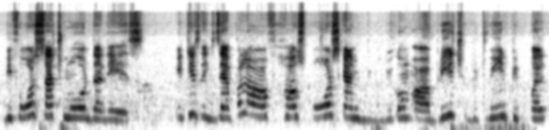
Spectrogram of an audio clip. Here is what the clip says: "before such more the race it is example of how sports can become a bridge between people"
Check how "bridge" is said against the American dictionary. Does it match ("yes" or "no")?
no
